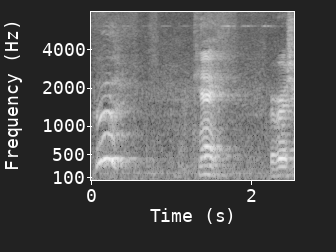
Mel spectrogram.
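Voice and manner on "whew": high breathy whew of relief; winded whew. Real, not acted. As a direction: blow out a tired whew. Tired exhale after exercise.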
